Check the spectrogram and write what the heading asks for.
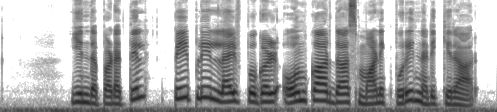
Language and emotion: Tamil, neutral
